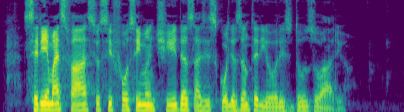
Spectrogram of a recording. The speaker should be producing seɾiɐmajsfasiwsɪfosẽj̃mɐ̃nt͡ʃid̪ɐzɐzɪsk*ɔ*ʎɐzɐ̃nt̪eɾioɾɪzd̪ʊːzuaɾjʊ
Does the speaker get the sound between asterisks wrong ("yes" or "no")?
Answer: yes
